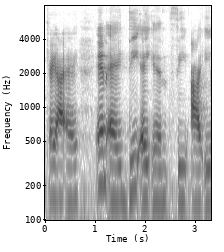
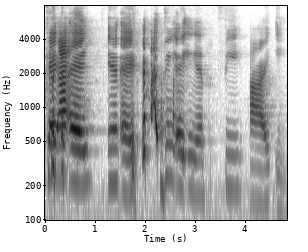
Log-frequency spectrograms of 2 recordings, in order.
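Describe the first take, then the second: First: The letters are spelled out quickly. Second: The letters are spelled out slowly.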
